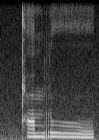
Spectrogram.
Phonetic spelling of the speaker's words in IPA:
qʰ a m r ʊː

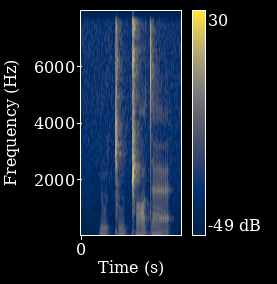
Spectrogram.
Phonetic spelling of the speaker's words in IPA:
ɾ ũ ǀ ũ ǁ ɒ t æ

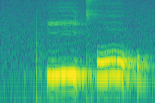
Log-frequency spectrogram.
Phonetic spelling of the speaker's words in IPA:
pʰ iː˥˩ tʰ ɔ˥˩ ʔ

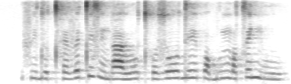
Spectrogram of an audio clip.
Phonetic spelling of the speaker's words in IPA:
f i˨ d o˨ tʰ ɛ˨ v ɛ˦ t i˦ z ĩ˨ b aː˨ β uː˨ tʰ o˨ z oː˦ d eː˦ p ɔ˨ b o˦ ŋ ɔ˨ t͡s ɛ˦ ɲ uː˨

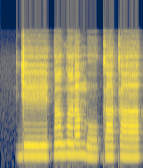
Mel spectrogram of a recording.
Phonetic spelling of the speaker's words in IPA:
ɡ eː˦ | ã˦ w ã˦ ɾ a˦ m oː˨ k a˦ k a˦

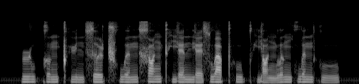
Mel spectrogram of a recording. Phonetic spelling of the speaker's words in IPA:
ɻ u˧˥ k ɤ˧˥ ŋ pʰ y˨˩ n s ɹ̩˧˥ ʈ͡ʂʰ w ə˧˥ n x ɑ˥ ŋ pʰ j ɛ˧˥ n̪ j ɛ˨˩ s w ä˥˩ pʰ u˧˥ pʰ j ɑ˨˩ ŋ l ɤ˥˧ ŋ x w ə˥˩ n k u˨˩˦

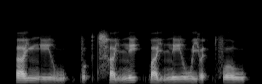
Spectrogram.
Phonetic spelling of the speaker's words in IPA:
ɐ˥ j ŋ iː˨˩ w | p ʊ˨ k̚ t͡sʰ ɐ˨˩ j n̪ iː˥ k̚ p ɐ˨˩ j n̪ iː˨˧ w j ɵ˨˥ t̚ f o˧ w

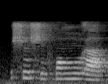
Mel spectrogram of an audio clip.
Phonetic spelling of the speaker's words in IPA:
ʃ ɨ˦ ʃ i˨ f ɔ̃˧ ŋ ũ˧ ɣ a˨

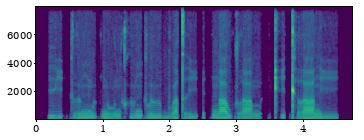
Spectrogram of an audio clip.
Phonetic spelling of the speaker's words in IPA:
j i˦˥ ʔ k r ɯ˦˥ ŋ m ɯ˨˩ k̚ n uː˩˦ n kʰ ɯ˥˩ ŋ k l ɯː˥˩ b u˧ a̯ t r i˨˩ ʔ | n aː˥˩ w k r a˨˩ m | kʰ i˦˥ t̚ kʰ r aː˦˥ n iː˧

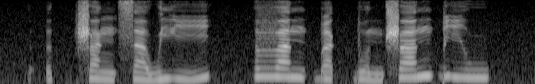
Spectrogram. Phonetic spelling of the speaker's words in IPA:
ʔ ə˨˩ k̚ ʂ a˨˩ ŋ s a˨˩˨ w j i˨˩˦ | v a˧ n ɓ a˨˩ k̚ ɓ o˨˩˨ n ʂ a˧˥ n ɓ i˧ w

